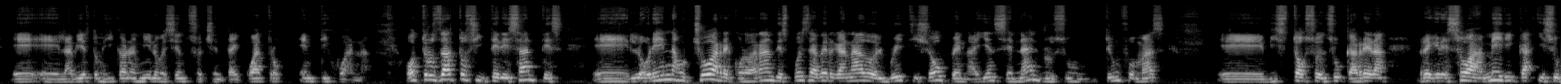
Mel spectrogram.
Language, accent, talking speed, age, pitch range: Spanish, Mexican, 155 wpm, 50-69, 145-185 Hz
